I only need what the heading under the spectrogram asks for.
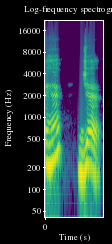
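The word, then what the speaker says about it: has: यहां पर ध्यान रखिए जब भी से पहले ई होता है और एस के ठीक बाद आई होता है तो एस का उच्चारण हम ज करते हैं क्या करते हैं ज और आई को हम ई की मात्रा पढ़ते हैं हैज क्या पढ़ेंगे इसको हैज देखिए टी का उच्चारण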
